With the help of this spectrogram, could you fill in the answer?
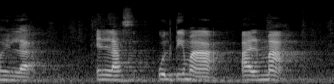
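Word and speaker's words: עלמה: palabra hebrea es alma al mar no alma alma porque se pronuncia como con un acento en la en las últimas al mar Como alma en español pero con un acento al final al mar Ok Esa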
